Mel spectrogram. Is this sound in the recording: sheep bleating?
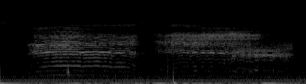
yes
